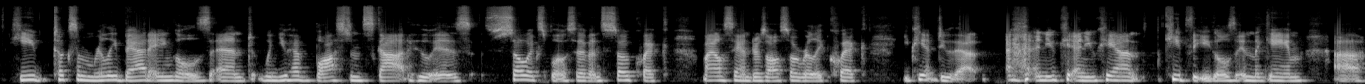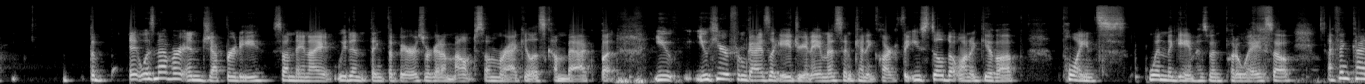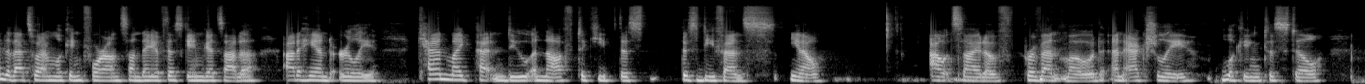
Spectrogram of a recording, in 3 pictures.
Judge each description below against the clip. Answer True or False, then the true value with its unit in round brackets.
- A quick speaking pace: False (195 wpm)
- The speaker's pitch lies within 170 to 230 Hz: True (185 Hz)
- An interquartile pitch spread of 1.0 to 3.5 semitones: True (3.2 semitones)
